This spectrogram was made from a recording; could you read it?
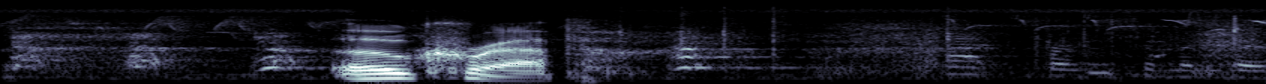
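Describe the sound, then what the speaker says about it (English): Dogs bark up the road beside an old forgotten cemetery, a short burst of several barks in the middle, fairly close, with someone speaking before and after. "There's doggies up the road."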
